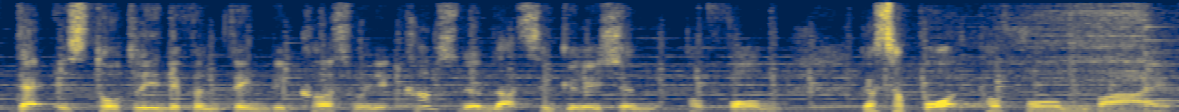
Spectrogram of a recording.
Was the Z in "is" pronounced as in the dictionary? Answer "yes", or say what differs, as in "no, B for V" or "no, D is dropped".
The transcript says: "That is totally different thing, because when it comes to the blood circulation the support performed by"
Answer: no, S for Z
